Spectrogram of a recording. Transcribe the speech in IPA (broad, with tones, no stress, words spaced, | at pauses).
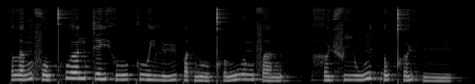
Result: lɐ˨˥ŋfo˨wkʷʰœː˥n ke˧jhuː˨˧kuː˨j lyː˨˥pɐ˨t̚n̪uː˨˩kʰʊ˨˥ŋ wʊ˥ŋfɐ˨n | hɵ˨ɥfiː˧w ŋɪ˥k̚ɐ˨˥wkʰɵ˨˥ɥ hyː˨˩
